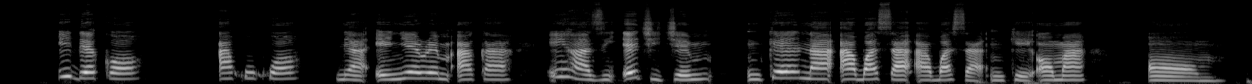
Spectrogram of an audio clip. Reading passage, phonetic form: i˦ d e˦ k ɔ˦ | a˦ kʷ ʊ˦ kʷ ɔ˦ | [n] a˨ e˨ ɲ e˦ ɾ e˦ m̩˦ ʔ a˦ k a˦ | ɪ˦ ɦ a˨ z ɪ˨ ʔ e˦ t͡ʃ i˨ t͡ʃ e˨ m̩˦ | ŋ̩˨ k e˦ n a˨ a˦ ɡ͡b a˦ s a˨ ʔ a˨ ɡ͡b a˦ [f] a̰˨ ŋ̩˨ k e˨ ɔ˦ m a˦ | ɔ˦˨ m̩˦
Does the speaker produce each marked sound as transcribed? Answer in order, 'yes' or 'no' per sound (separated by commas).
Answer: yes, no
